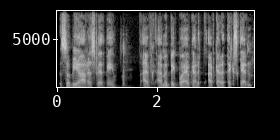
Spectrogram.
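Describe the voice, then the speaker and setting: A man's voice: deep voice, fairly quick, bright, forceful tone, dry recording. A man hosting a travel podcast, candid and playful in a casual interview, often acting out lines he quotes. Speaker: podcast host.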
